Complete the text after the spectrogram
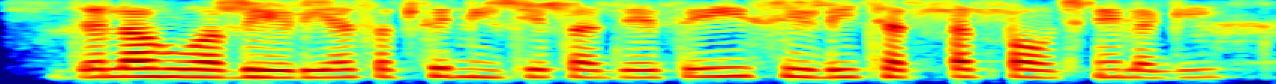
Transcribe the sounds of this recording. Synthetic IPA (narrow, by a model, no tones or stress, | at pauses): d͡ʒɐlaɦʊabʱeːɽijasɐbseniːt͡ʃet̪ʰad͡ʒɛːseɦisiːɽit͡ʃʰɐt̪ːək̚pɔ̃ɦʊ̃t͡ʃnelɐɡiː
